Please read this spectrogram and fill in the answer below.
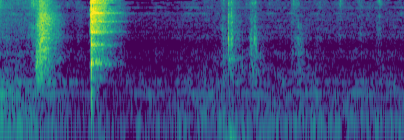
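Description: A metal spoon knocks once against a bowl with a sharp clink about a second in, followed by a few faint ticks as biscuit crumbs are scooped out.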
